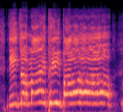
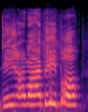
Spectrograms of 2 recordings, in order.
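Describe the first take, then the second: First: High, loud, drawn-out lisped shout of "These are my people"; lisped battle cry. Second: High lisped "These are my people" at normal volume; lisped repeat. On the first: Opponent Hulks up mid-match, long lisped shout of "These are my people". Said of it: "shoot Hulk Hogan'd up". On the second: Opponent just kept saying it, high lisped "These are my people". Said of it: "he just kept saying it". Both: Retold or imitated.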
